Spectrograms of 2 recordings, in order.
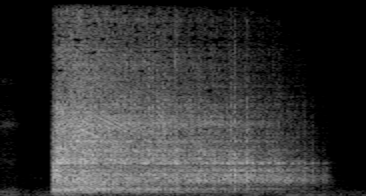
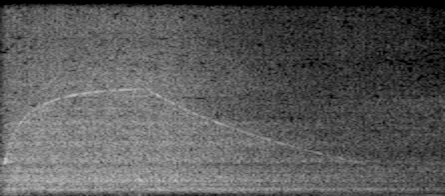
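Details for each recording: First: Craftsman circular saw after replacing destroyed bearing: spins up to clean steady high whir and coasts down smoothly, no grinding or rattle; normal running, sounds better than before. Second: Old Craftsman circular saw test-run after partial disassembly during a bad-bearing repair. High motor whine spools down over about four seconds with a faint rough rumble; otherwise fairly smooth. Bearings are suspected, not confirmed.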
